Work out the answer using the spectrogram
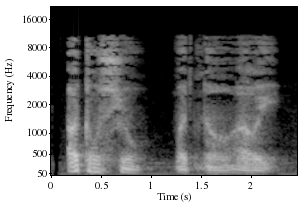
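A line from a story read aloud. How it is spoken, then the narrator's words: Low voice. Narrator (French): dit Hagrid à voix basse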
